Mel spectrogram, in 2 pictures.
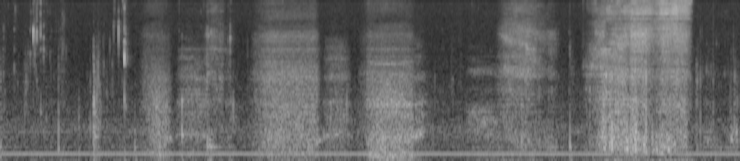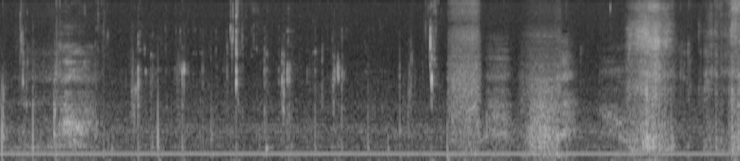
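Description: Close-miked chewing and crunching of fried shrimp tempura, in irregular bursts, the loudest about six seconds in, over a steady low hum.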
